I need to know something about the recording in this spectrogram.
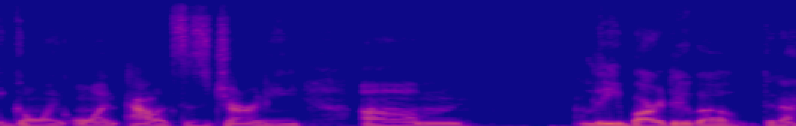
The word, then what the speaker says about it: Leigh Bardugo: Um, Leigh Bardugo.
